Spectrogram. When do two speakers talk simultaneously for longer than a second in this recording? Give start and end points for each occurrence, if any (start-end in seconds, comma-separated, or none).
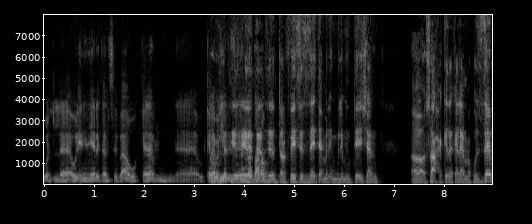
3.3-4.7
